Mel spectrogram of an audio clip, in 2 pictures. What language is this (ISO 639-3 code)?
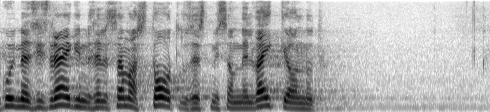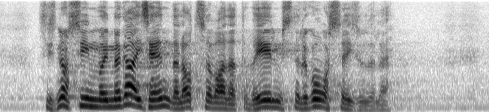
est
